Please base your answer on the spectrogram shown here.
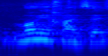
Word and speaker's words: Moyrazès: Ça doit résonner un peu parce que je suis dans l'église de Moirazès. Il faut le prononcer comme ça.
